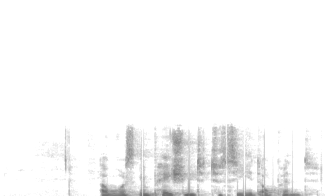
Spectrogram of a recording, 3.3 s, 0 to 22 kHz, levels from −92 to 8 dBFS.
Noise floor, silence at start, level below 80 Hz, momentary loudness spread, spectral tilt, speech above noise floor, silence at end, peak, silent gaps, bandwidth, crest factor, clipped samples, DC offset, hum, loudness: -81 dBFS; 1 s; -68 dBFS; 6 LU; -5 dB/octave; 40 dB; 0.15 s; -22 dBFS; none; 8.2 kHz; 20 dB; under 0.1%; under 0.1%; none; -41 LUFS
